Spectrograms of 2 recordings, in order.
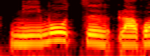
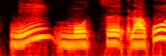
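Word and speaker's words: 荷物: 두 번째 나온 이 한자는요. 모노라고 읽는 게 훈독이고 음독 발음이 모츠와 부츠 두 가지가 있는데 우리 요때는 음독으로 읽어서 니모츠라고 하게 돼요. 그러면 이게 짐, 화물이라는 뜻이 되고 요렇게 훈독과 음독이 합쳐진 한자도 있기 때문에 요런 것들은 체크를 해 주셔야겠죠. 어떻게 읽는다고요? 니모츠라고 읽습니다.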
